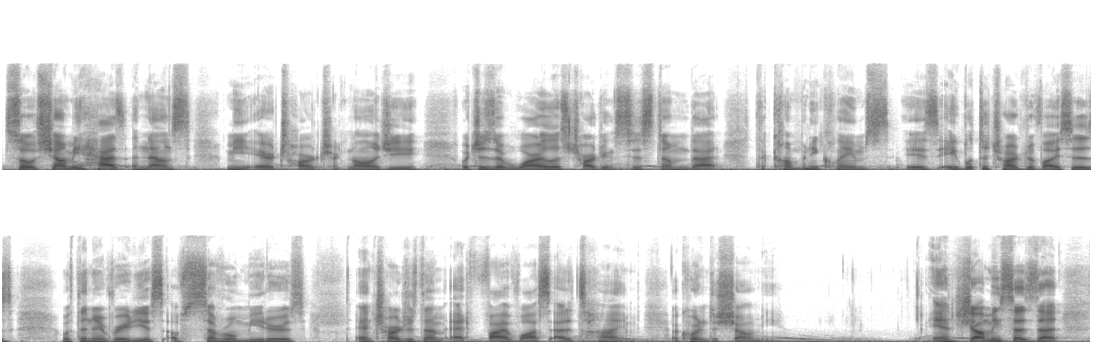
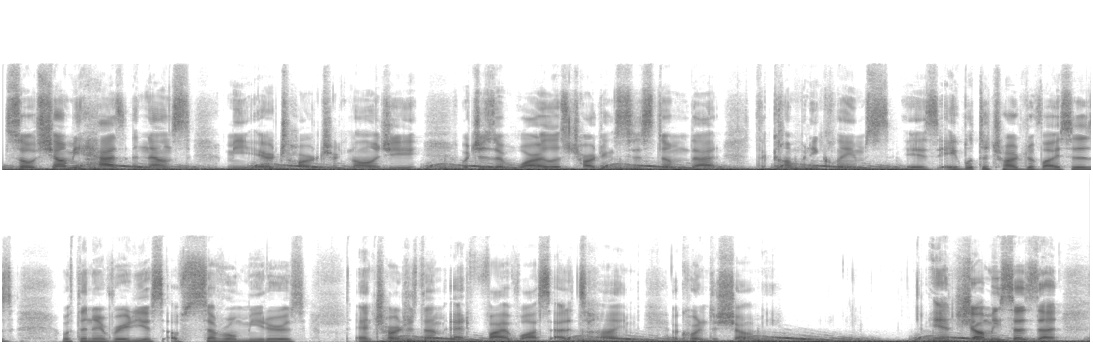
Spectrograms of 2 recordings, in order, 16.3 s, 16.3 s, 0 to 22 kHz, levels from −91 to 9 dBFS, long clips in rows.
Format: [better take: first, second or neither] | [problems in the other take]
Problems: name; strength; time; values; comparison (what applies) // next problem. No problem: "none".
first | low rumble; loud; until 7 s and from 11 s on; 5 dB below the speech; faint in the first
